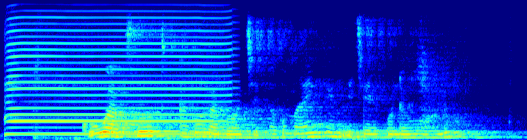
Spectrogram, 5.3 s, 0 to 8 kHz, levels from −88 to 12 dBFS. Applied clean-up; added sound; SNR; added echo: none; Harmonica; 3 dB; reverberation time 1.9 s.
